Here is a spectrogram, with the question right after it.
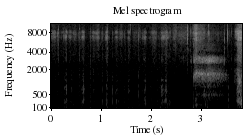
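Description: Pen scratching out an algebra expression by hand on paper, soft irregular strokes and taps, close and quiet, ending in a longer louder scribble.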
